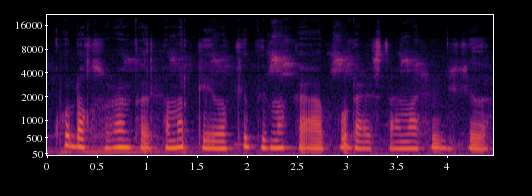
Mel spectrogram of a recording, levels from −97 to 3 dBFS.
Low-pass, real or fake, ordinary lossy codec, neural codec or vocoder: 19.8 kHz; real; none; none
